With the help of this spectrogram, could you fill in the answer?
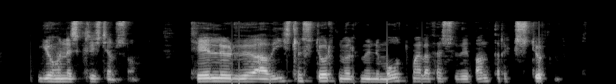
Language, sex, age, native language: Icelandic, male, 20-29, Icelandic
